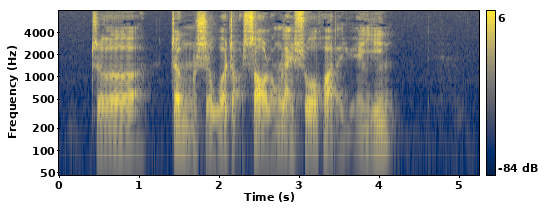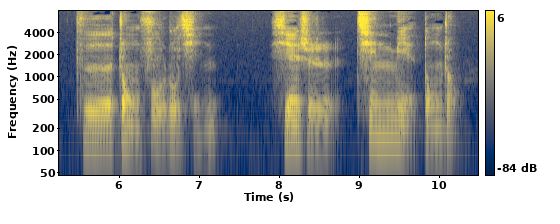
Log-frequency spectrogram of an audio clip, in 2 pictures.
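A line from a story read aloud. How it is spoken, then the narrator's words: Deep, grave. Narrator (Chinese): 王和沉声说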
